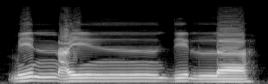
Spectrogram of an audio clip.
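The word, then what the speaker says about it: مِنْ عِندِ اللَّهِ: Jadi " mini", bukan "min", bukan " minindillah", tetapi "min'indillah", persis seperti aslinya.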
